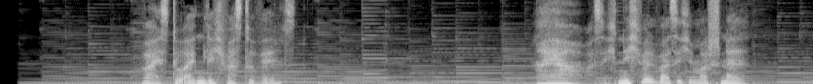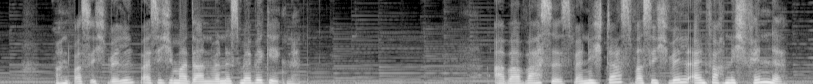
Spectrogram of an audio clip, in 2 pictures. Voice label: german automotive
